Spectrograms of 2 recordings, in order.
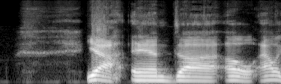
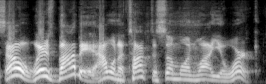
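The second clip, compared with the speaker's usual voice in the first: higher, louder, curt demand; mean old man; 5 semitones higher, 5 dB louder than usual. Retold or imitated. Grandpa Cotton demands Bobby rudely while Hank works, mean. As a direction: needle him coldly while he works. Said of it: "Again, very, very mean".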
